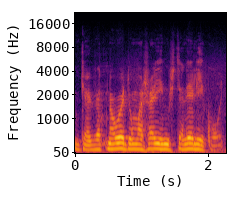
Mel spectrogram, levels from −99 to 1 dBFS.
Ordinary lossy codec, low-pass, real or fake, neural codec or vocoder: none; 19.8 kHz; real; none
